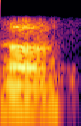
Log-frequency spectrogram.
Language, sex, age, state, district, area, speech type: Sindhi, female, 60+, Delhi, South Delhi, urban, conversation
